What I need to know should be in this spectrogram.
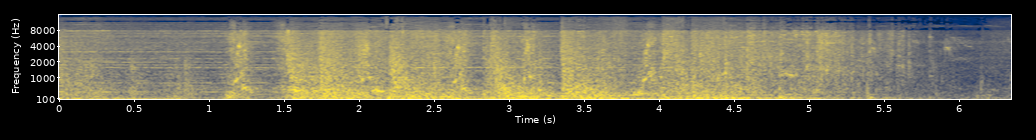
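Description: A pickaxe clangs repeatedly against a sheet-metal truck body.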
